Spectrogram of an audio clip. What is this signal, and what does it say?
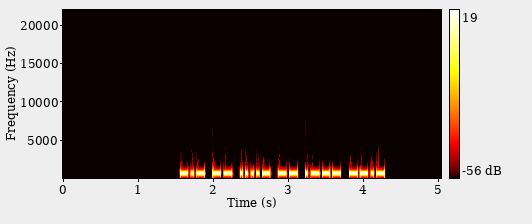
Morse code, heard as a keyed tone, about 33 wpm, 700 Hz. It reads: KM4MJQ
